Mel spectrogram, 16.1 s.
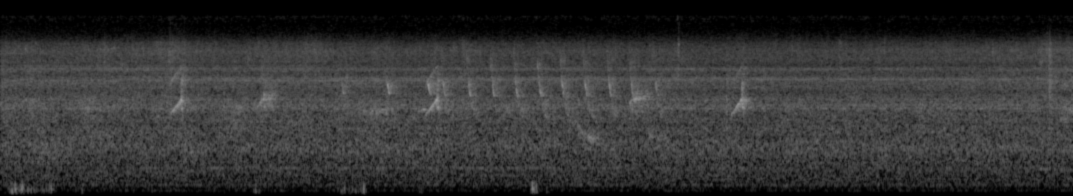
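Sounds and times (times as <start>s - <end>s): steady outdoor hiss: 0.0s - 16.0s
faint bird chirps: 2.5s - 4.2s, 5.1s - 10.0s, 10.9s - 11.4s.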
